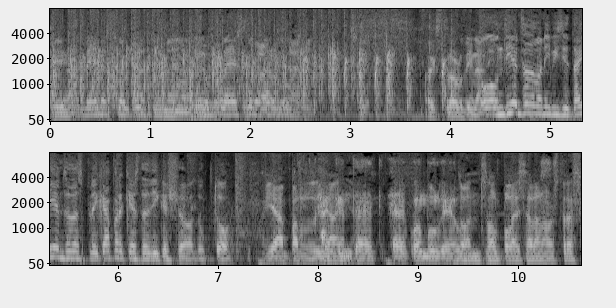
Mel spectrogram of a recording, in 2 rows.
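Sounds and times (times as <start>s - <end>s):
audience applause: 0.0s - 4.4s
speech: 0.0s - 10.6s.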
